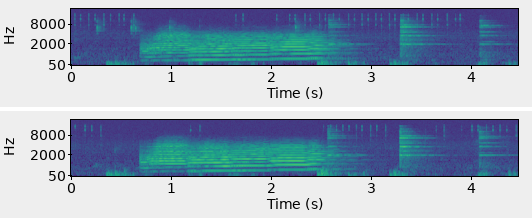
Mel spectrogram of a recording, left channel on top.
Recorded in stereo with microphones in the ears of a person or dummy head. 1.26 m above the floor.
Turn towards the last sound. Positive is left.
turn(degrees=-50)  # may be behind; listen again after turning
